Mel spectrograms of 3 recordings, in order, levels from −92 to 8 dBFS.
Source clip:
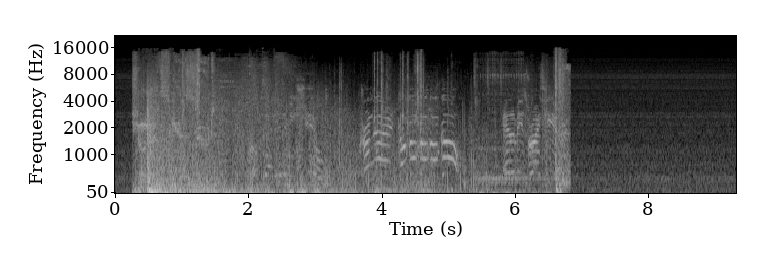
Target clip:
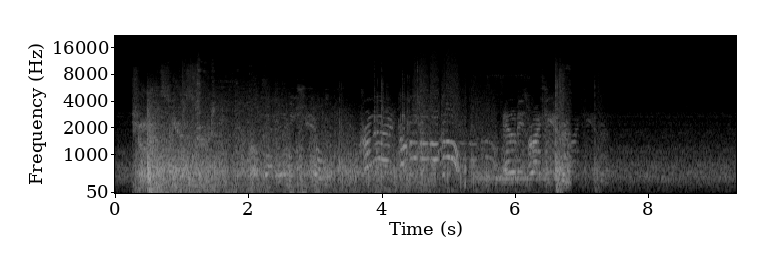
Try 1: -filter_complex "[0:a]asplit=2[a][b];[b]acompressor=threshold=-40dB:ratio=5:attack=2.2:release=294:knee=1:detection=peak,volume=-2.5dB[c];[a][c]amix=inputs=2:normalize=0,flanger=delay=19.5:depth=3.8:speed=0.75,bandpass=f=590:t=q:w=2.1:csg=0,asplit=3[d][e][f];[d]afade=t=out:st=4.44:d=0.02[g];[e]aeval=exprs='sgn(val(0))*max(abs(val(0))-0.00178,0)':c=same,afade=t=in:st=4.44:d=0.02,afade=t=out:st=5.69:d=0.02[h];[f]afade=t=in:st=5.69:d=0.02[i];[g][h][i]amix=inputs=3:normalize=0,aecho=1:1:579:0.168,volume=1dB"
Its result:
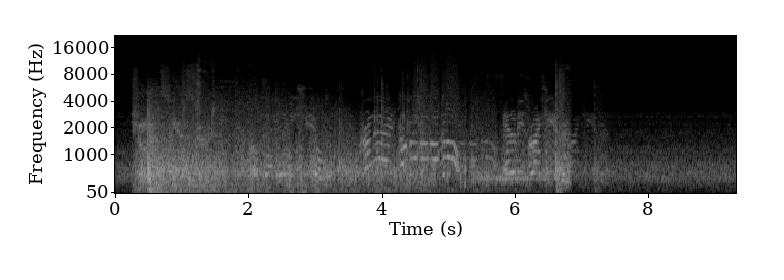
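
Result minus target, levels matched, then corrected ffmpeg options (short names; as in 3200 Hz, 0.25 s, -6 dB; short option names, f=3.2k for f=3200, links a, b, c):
compressor: peak gain reduction -9 dB
-filter_complex "[0:a]asplit=2[a][b];[b]acompressor=threshold=-51dB:ratio=5:attack=2.2:release=294:knee=1:detection=peak,volume=-2.5dB[c];[a][c]amix=inputs=2:normalize=0,flanger=delay=19.5:depth=3.8:speed=0.75,bandpass=f=590:t=q:w=2.1:csg=0,asplit=3[d][e][f];[d]afade=t=out:st=4.44:d=0.02[g];[e]aeval=exprs='sgn(val(0))*max(abs(val(0))-0.00178,0)':c=same,afade=t=in:st=4.44:d=0.02,afade=t=out:st=5.69:d=0.02[h];[f]afade=t=in:st=5.69:d=0.02[i];[g][h][i]amix=inputs=3:normalize=0,aecho=1:1:579:0.168,volume=1dB"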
